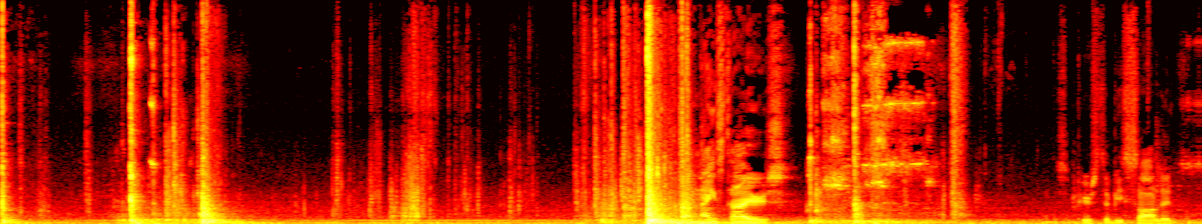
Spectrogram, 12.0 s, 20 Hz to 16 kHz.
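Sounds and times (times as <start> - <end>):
metal doors opening and shutting: 0.0 - 0.4, 1.2 - 2.6, 5.8 - 7.4, 8.1 - 9.8.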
